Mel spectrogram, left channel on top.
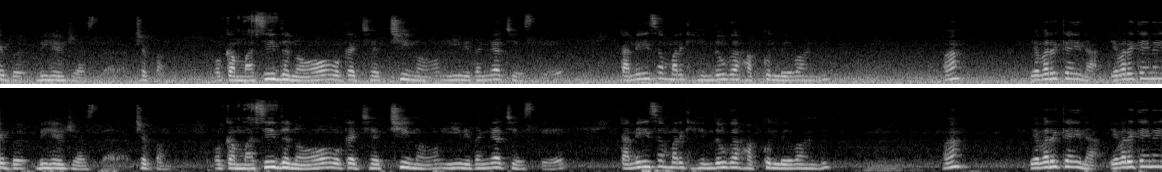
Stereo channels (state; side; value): noise; left; rumble, 5 dB below the sound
